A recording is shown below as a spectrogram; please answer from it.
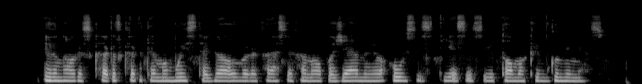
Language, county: Lithuanian, Vilnius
